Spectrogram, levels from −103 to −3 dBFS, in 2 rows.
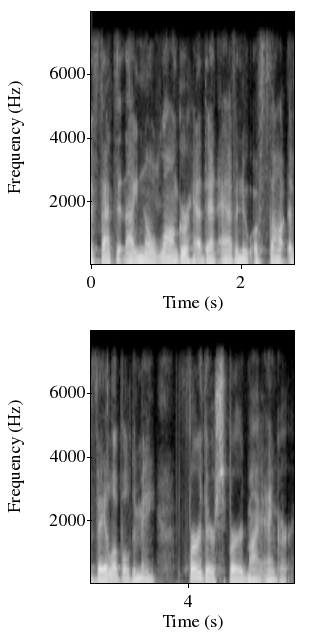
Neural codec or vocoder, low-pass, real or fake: none; 7.2 kHz; real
